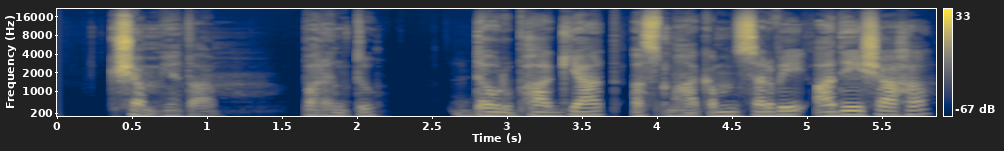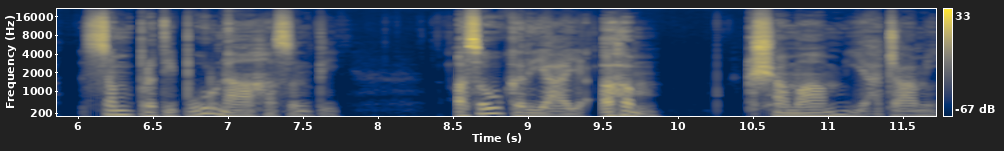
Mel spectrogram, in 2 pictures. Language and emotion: Sanskrit, sad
